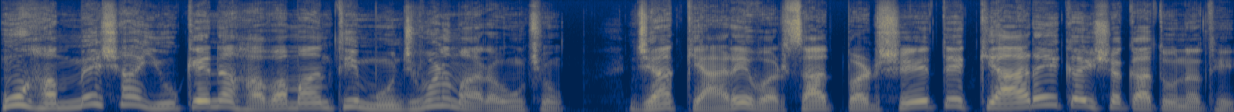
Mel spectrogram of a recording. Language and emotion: Gujarati, surprised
